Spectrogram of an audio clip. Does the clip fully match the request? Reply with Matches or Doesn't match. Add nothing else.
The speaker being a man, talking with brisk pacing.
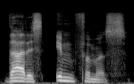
Doesn't match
